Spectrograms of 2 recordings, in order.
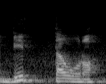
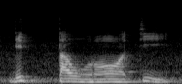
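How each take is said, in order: First: The word ends in an h sound, then stops. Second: The word ends in a t sound plus vowel. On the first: The reader stops at this word. "kita berhenti taurah, kena bunyi ha" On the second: The reader joins it to the next word. "kalau kita sambung bit taurati"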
